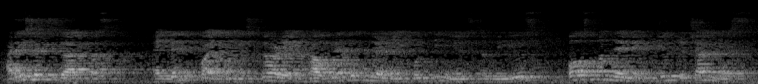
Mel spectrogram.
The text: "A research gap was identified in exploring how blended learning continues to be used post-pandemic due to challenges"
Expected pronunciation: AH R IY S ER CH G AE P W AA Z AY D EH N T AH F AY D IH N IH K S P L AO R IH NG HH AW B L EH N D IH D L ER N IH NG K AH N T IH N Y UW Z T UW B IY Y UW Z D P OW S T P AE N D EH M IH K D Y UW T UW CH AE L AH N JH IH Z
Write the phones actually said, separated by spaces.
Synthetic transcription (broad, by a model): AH R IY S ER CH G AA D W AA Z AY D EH N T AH F AY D IH N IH S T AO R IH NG HH AW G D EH D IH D L ER N IH NG K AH N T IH N Y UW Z T UW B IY Y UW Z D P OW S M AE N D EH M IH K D Y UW T UW CH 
